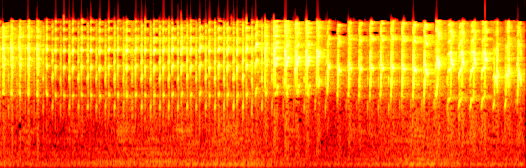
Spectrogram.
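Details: Lovebird in a long gacor ngekek-and-teler bout: rapid chattering series of sharp high chirps, about three per second, forming a continuous ripple that shifts pitch midway and grows louder toward the end.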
